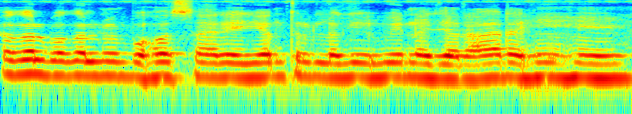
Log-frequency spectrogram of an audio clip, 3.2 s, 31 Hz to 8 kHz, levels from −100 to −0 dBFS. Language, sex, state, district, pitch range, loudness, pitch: Hindi, male, Chhattisgarh, Bastar, 180-195 Hz, -14 LUFS, 185 Hz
